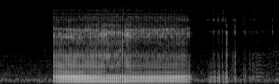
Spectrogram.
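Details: A female English Bulldog snoring while asleep: one loud, rough, buzzing snore lasting about a second and a half, steady and rattling, then quiet snuffling breath afterward.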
